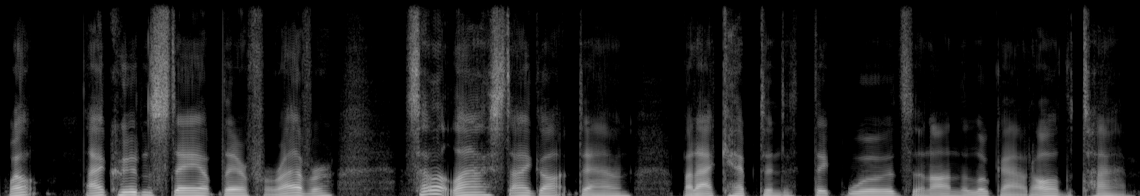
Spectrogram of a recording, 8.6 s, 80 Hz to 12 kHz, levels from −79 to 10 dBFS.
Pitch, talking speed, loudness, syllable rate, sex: 125 Hz, 190 wpm, -20 LUFS, 4.5 syllables/s, male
